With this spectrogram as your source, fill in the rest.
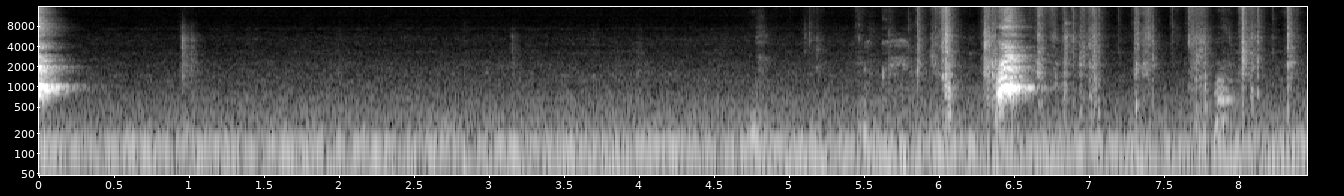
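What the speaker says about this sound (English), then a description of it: "my dog's been barking at shuffling" A dog barks in a short burst, a single sharp bark or two, fairly close in a quiet room over a steady low hum, with faint rustling around it.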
